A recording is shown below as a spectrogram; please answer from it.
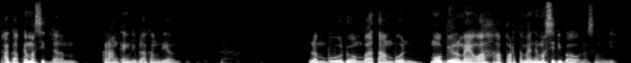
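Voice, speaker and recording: A male pastor preaching casually, dropping English phrases into slang and jumping to loud emphasis. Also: lowish voice, moderate pace, long pauses, dry recording, muffled recording. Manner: lively, with sudden loud emphasis. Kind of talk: sermon.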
